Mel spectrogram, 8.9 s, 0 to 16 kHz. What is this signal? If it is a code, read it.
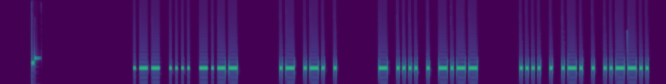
Morse code, heard as a keyed tone, about 30 wpm, 700 Hz. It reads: WHY ARE THEY HERE?
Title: 2x Word-Spacing - Sentences from Top 200 Words - 30wpm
